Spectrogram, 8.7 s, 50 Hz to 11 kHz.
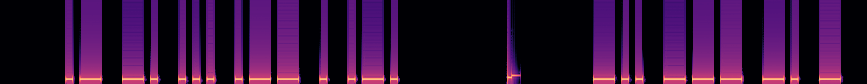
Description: Morse code, heard as a keyed tone, about 17 wpm, 700 Hz. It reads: ANSWER DONT
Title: Sentences from Top 300 Words - New Word Drill - 17wpm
